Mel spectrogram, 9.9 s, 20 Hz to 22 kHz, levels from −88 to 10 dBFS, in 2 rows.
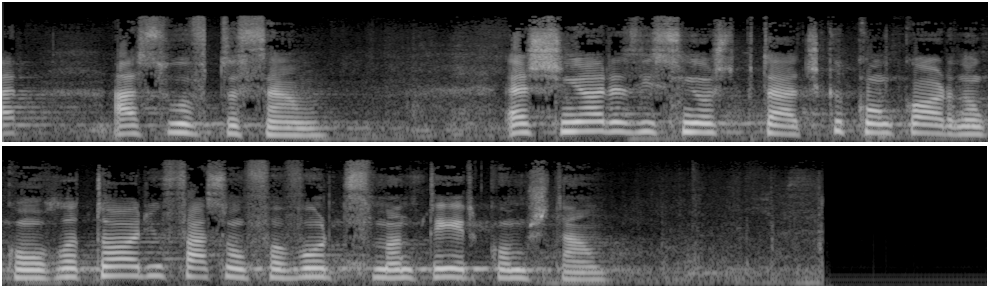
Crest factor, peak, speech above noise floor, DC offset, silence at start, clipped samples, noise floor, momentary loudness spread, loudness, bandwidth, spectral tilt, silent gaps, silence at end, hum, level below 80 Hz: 16 dB; -4 dBFS; 51 dB; under 0.1%; 0 s; under 0.1%; -70 dBFS; 10 LU; -19 LUFS; 15.5 kHz; -3.5 dB/octave; none; 0.85 s; none; -60 dBFS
